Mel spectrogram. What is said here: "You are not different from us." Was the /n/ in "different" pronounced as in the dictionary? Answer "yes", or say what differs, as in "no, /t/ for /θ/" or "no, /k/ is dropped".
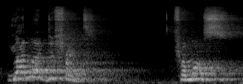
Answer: yes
